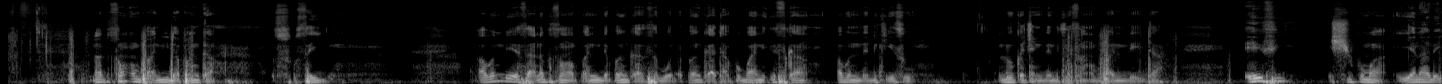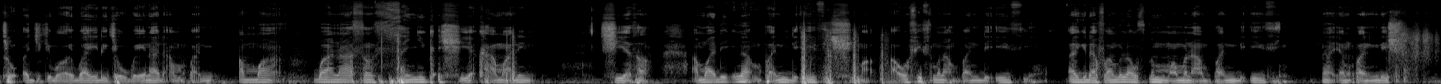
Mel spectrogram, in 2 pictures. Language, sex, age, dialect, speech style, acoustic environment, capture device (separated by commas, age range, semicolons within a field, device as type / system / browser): Hausa, male, 35-44, Nigeria - Kano, happy; tired, people talking; nature, mobile / Linux / Chrome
